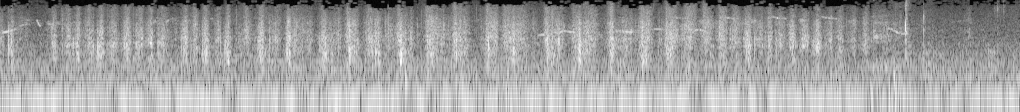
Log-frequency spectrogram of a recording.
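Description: Brush scrubbing and dabbing bitumen paint into the pits of a wet asphalt driveway: a quick run of scratchy strokes, several a second, that stops about nine seconds in.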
